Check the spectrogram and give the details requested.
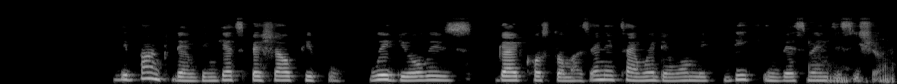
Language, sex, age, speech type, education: Nigerian Pidgin, female, 15-29, spontaneous, tertiary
